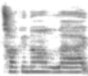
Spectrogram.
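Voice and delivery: high, soft, drawn-out meek voice; exaggerated slow, sweet meekness; mock meek woman. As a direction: put on a dainty, demure voice. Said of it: "every woman is supposed to be meek".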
